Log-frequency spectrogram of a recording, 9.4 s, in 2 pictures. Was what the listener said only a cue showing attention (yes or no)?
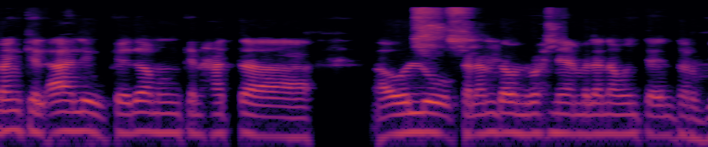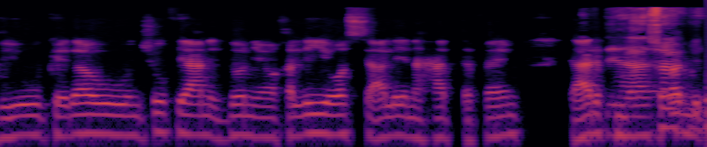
yes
